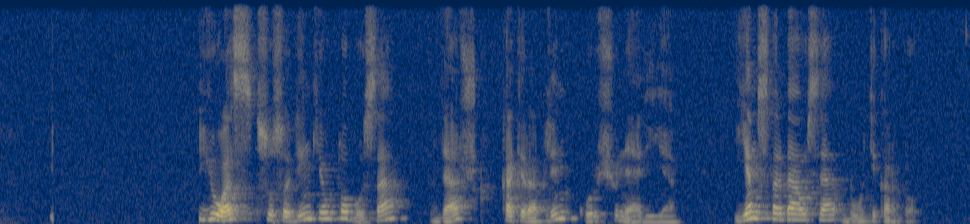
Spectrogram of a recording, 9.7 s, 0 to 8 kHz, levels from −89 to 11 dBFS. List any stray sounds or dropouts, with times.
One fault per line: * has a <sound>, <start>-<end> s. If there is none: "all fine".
all fine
